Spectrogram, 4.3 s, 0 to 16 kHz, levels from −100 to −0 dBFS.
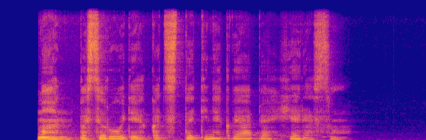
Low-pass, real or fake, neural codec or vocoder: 14.4 kHz; real; none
